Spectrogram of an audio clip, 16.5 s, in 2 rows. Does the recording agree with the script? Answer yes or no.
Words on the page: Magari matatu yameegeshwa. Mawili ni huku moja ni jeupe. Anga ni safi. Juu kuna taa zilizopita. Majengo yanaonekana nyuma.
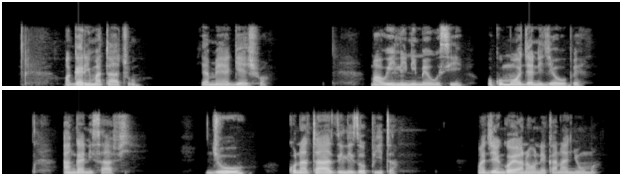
no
